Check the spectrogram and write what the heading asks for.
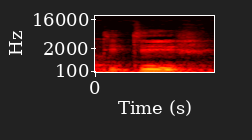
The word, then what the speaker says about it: Titeuf: Titef, se pronuncia así, Titef. Se escribe Titeuf.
